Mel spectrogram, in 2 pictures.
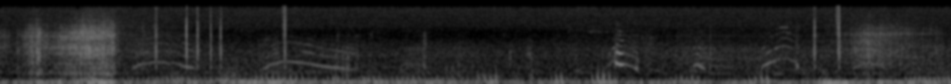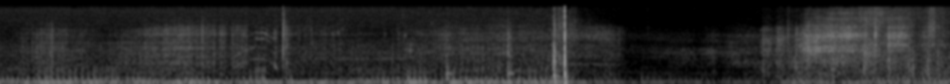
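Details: Cat named Aimee, not yet one year old, giving birth to five kittens of different colours; several short, thin arched mews rise and fall amid a steady low rumbling background, with a sharp click near the end.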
